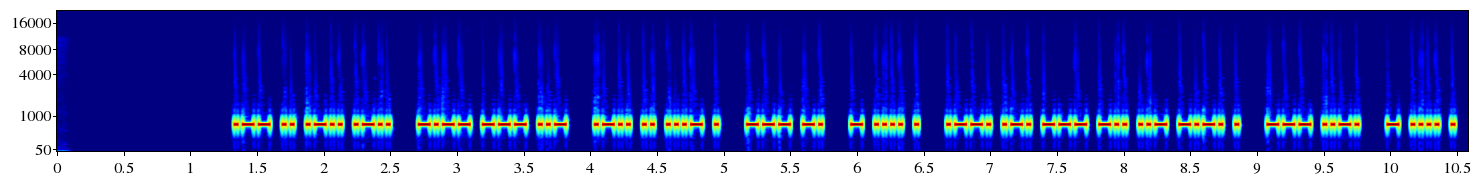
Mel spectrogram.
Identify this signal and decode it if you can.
Morse code, heard as a keyed tone, about 40 wpm, 700 Hz. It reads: WILL YOU LIVE ON THE PRODUCE OF THE
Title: Sentences from Top 1000 Words - Review Part 3 - 40wpm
